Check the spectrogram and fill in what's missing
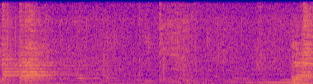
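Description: Potatoes fry in oil in a pan, softened and browning, making a continuous sizzle with a few brighter bursts and soft stirring sounds. No one speaks.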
